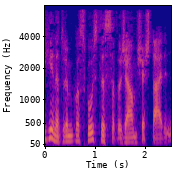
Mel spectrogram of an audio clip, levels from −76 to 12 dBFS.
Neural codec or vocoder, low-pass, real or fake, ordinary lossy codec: codec, 16 kHz, 0.5 kbps, X-Codec, HuBERT features, trained on LibriSpeech; 7.2 kHz; fake; MP3, 32 kbps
